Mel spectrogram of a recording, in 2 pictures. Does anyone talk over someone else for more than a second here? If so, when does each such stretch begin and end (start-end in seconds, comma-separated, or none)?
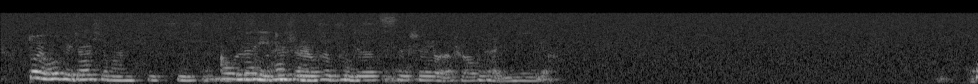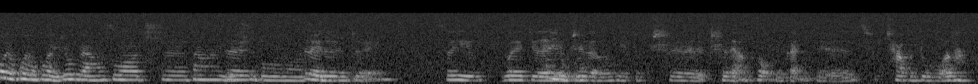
2.2-4.3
